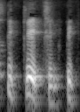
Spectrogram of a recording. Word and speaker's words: Piketty: nome dele é thomas piketty vocês a pronúncia em francês né tem que fazer biquinho para falar e esse thomas ele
